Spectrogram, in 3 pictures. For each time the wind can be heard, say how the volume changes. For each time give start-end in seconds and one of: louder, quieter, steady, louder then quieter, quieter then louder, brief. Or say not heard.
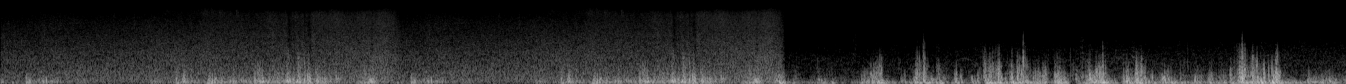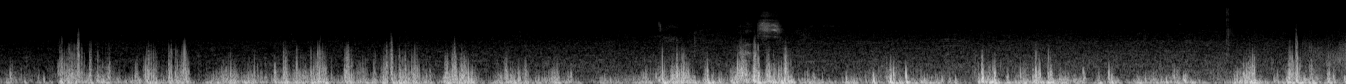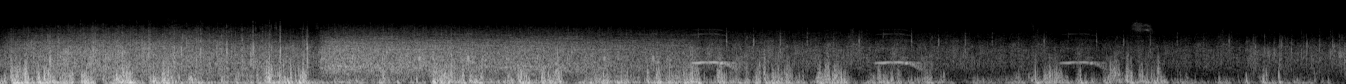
0.0-40.3 louder then quieter.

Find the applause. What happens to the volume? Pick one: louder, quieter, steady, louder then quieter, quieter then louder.
quieter.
